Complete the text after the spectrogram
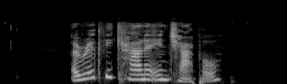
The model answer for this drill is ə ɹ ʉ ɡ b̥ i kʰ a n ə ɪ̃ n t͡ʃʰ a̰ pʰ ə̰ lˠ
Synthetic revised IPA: ə ɹ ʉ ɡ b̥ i kʰ a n ə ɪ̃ n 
